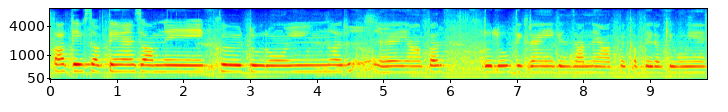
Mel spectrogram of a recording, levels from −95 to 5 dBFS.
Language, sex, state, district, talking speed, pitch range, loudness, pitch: Hindi, male, Bihar, Sitamarhi, 140 wpm, 225-260 Hz, -16 LUFS, 240 Hz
